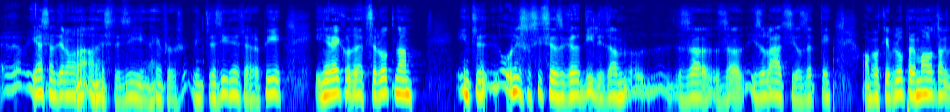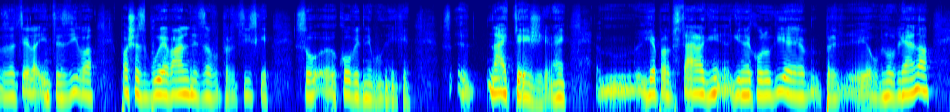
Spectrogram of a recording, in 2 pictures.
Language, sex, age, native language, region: Slovenian, male, 60+, Slovenian, Pomurje region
